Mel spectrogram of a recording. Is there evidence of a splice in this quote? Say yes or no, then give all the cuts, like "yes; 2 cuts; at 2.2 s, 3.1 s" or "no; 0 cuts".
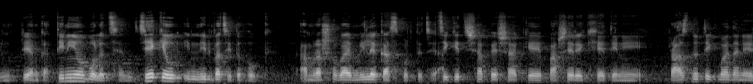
yes; 3 cuts; at 1.2 s, 4.4 s, 6.5 s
